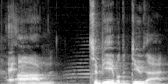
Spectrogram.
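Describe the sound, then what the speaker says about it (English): A house cat meows close by in short drawn-out calls, with people talking over and between the meows. "I heard meow. Here's a cat."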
